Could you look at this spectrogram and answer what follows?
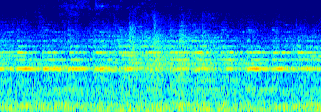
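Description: Cars of an empty coal train rolling past: a rumble of wheels on rail with a steady high-pitched squeal over it.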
